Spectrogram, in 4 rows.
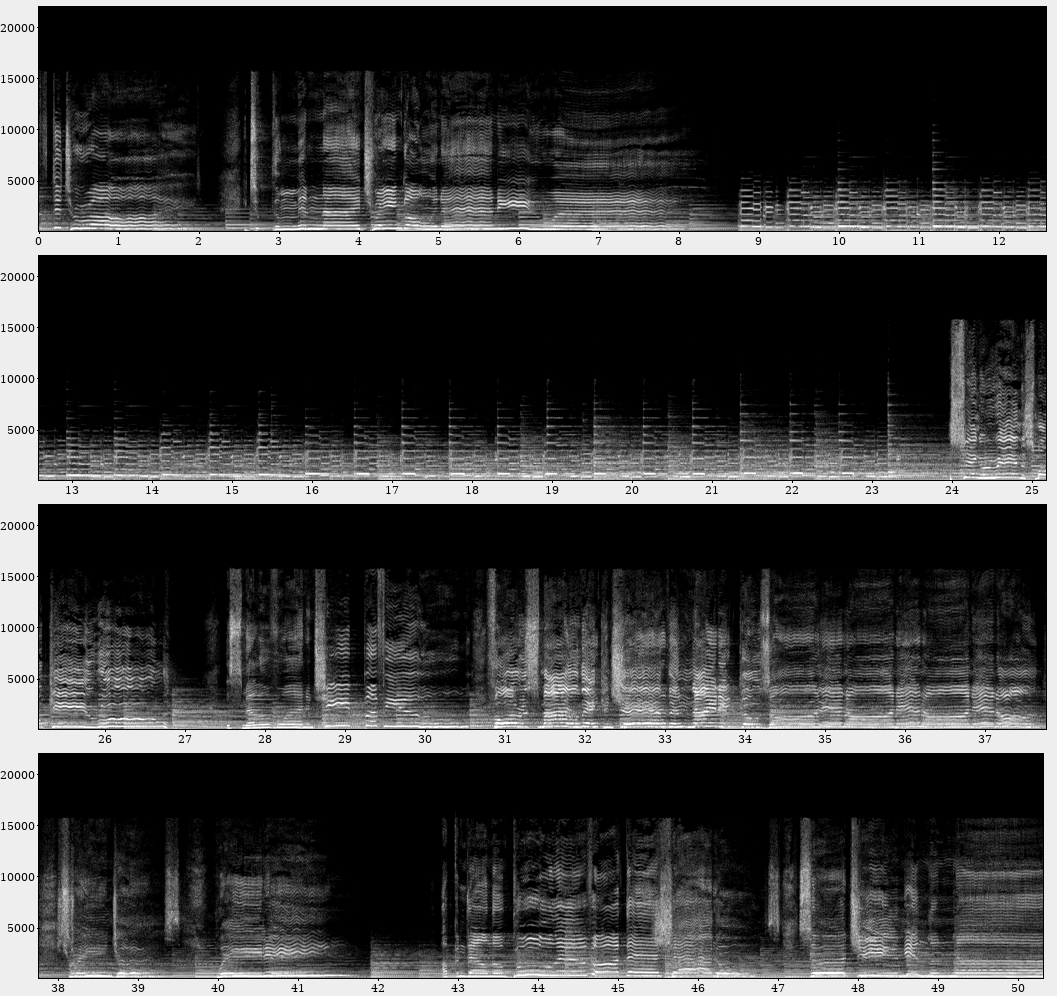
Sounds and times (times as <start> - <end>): Guitar: 0.0 - 50.3
Pop music: 12.8 - 41.8, 42.8 - 50.3.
